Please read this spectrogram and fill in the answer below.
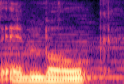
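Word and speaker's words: Imbolc: Um, anyways, so today is typically celebrated as Imbulk, which is a very Americanized pronunciation of it. Um, and I apologize to anybody who can actually say it.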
